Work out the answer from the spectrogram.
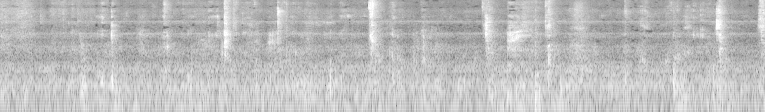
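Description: Faint close-up chewing of a mouthful of lechon paksiw (braised pork), with irregular wet mouth clicks and smacks.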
